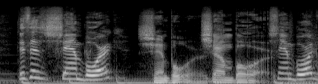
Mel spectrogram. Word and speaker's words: Chambord: Chambord, the A is silent, Speedy.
